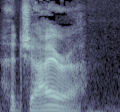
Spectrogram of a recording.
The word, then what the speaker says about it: Hejira: I would highly recommend to anybody who's a fan of music, listen to Hejira by Joni Mitchell. It's a great album. – Hegira.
